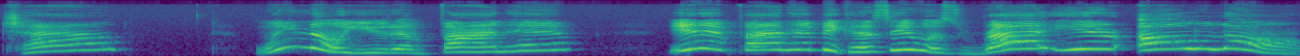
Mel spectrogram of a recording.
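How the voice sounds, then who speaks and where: A woman uses a squeaky, put-on character voice with a Southern US accent, pitched extremely high with very wide pitch swings. She speaks at a fairly slow pace in a raised, projected voice. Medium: read story. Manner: folksy, drawling storytelling.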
